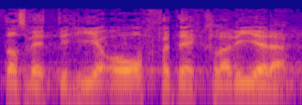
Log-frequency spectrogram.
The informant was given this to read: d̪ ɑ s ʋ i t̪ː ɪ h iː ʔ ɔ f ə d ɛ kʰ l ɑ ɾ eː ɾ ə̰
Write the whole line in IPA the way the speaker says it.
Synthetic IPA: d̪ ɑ s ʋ ɛ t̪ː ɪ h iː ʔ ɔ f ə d ɛ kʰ l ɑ ɾ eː ɾ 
